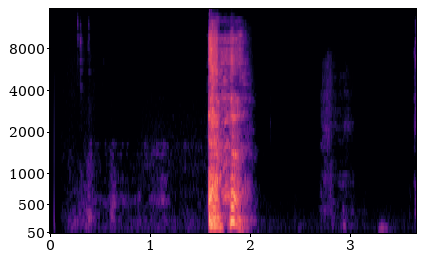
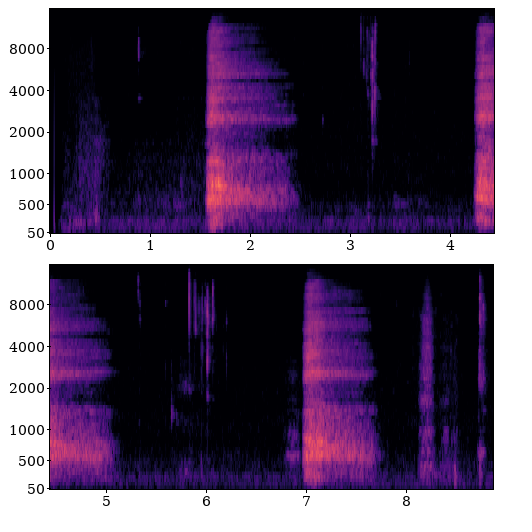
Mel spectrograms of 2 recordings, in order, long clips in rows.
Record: {"cough_length": "3.7 s", "cough_amplitude": 31694, "cough_signal_mean_std_ratio": 0.2, "exhalation_length": "8.9 s", "exhalation_amplitude": 5616, "exhalation_signal_mean_std_ratio": 0.34, "survey_phase": "beta (2021-08-13 to 2022-03-07)", "age": "45-64", "gender": "Male", "wearing_mask": "No", "symptom_none": true, "symptom_onset": "3 days", "smoker_status": "Never smoked", "respiratory_condition_asthma": false, "respiratory_condition_other": false, "recruitment_source": "REACT", "submission_delay": "2 days", "covid_test_result": "Negative", "covid_test_method": "RT-qPCR", "influenza_a_test_result": "Negative", "influenza_b_test_result": "Negative"}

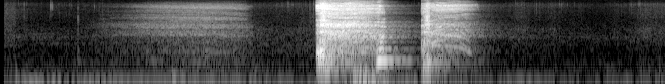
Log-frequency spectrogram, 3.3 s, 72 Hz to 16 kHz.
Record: {"cough_length": "3.3 s", "cough_amplitude": 18960, "cough_signal_mean_std_ratio": 0.31, "survey_phase": "beta (2021-08-13 to 2022-03-07)", "age": "45-64", "gender": "Female", "wearing_mask": "No", "symptom_cough_any": true, "smoker_status": "Ex-smoker", "respiratory_condition_asthma": false, "respiratory_condition_other": false, "recruitment_source": "REACT", "submission_delay": "1 day", "covid_test_result": "Negative", "covid_test_method": "RT-qPCR", "influenza_a_test_result": "Negative", "influenza_b_test_result": "Negative"}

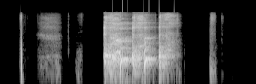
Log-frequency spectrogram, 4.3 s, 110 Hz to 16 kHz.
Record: {"three_cough_length": "4.3 s", "three_cough_amplitude": 31955, "three_cough_signal_mean_std_ratio": 0.41, "survey_phase": "beta (2021-08-13 to 2022-03-07)", "age": "18-44", "gender": "Female", "wearing_mask": "No", "symptom_cough_any": true, "symptom_runny_or_blocked_nose": true, "symptom_fatigue": true, "symptom_headache": true, "symptom_change_to_sense_of_smell_or_taste": true, "symptom_onset": "12 days", "smoker_status": "Ex-smoker", "respiratory_condition_asthma": false, "respiratory_condition_other": false, "recruitment_source": "REACT", "submission_delay": "1 day", "covid_test_result": "Positive", "covid_test_method": "RT-qPCR", "covid_ct_value": 23.0, "covid_ct_gene": "E gene"}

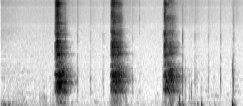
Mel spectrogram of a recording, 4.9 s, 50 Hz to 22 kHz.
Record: {"exhalation_length": "4.9 s", "exhalation_amplitude": 32768, "exhalation_signal_mean_std_ratio": 0.34, "survey_phase": "beta (2021-08-13 to 2022-03-07)", "age": "65+", "gender": "Male", "wearing_mask": "No", "symptom_cough_any": true, "symptom_runny_or_blocked_nose": true, "symptom_change_to_sense_of_smell_or_taste": true, "symptom_onset": "5 days", "smoker_status": "Ex-smoker", "respiratory_condition_asthma": false, "respiratory_condition_other": false, "recruitment_source": "REACT", "submission_delay": "2 days", "covid_test_result": "Negative", "covid_test_method": "RT-qPCR", "influenza_a_test_result": "Unknown/Void", "influenza_b_test_result": "Unknown/Void"}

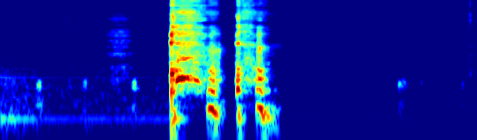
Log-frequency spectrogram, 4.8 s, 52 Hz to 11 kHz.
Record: {"cough_length": "4.8 s", "cough_amplitude": 32768, "cough_signal_mean_std_ratio": 0.29, "survey_phase": "beta (2021-08-13 to 2022-03-07)", "age": "65+", "gender": "Male", "wearing_mask": "No", "symptom_cough_any": true, "symptom_fatigue": true, "symptom_other": true, "symptom_onset": "12 days", "smoker_status": "Ex-smoker", "respiratory_condition_asthma": true, "respiratory_condition_other": true, "recruitment_source": "REACT", "submission_delay": "2 days", "covid_test_result": "Negative", "covid_test_method": "RT-qPCR", "influenza_a_test_result": "Negative", "influenza_b_test_result": "Negative"}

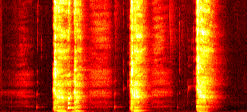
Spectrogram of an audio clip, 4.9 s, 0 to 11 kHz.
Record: {"three_cough_length": "4.9 s", "three_cough_amplitude": 9717, "three_cough_signal_mean_std_ratio": 0.38, "survey_phase": "alpha (2021-03-01 to 2021-08-12)", "age": "18-44", "gender": "Female", "wearing_mask": "No", "symptom_shortness_of_breath": true, "symptom_headache": true, "symptom_change_to_sense_of_smell_or_taste": true, "symptom_loss_of_taste": true, "symptom_onset": "3 days", "smoker_status": "Ex-smoker", "respiratory_condition_asthma": false, "respiratory_condition_other": false, "recruitment_source": "Test and Trace", "submission_delay": "2 days", "covid_test_result": "Positive", "covid_test_method": "RT-qPCR", "covid_ct_value": 12.4, "covid_ct_gene": "N gene", "covid_ct_mean": 12.7, "covid_viral_load": "70000000 copies/ml", "covid_viral_load_category": "High viral load (>1M copies/ml)"}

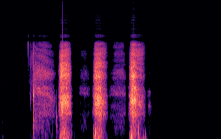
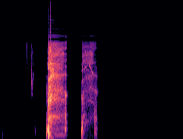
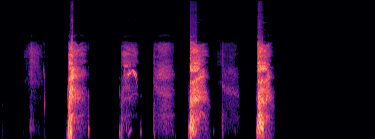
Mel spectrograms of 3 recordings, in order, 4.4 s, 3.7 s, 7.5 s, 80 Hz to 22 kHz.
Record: {"exhalation_length": "4.4 s", "exhalation_amplitude": 32768, "exhalation_signal_mean_std_ratio": 0.33, "cough_length": "3.7 s", "cough_amplitude": 32768, "cough_signal_mean_std_ratio": 0.24, "three_cough_length": "7.5 s", "three_cough_amplitude": 32768, "three_cough_signal_mean_std_ratio": 0.28, "survey_phase": "beta (2021-08-13 to 2022-03-07)", "age": "45-64", "gender": "Female", "wearing_mask": "No", "symptom_cough_any": true, "symptom_runny_or_blocked_nose": true, "symptom_onset": "12 days", "smoker_status": "Never smoked", "respiratory_condition_asthma": false, "respiratory_condition_other": false, "recruitment_source": "REACT", "submission_delay": "2 days", "covid_test_result": "Negative", "covid_test_method": "RT-qPCR", "influenza_a_test_result": "Negative", "influenza_b_test_result": "Negative"}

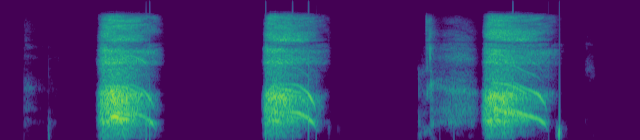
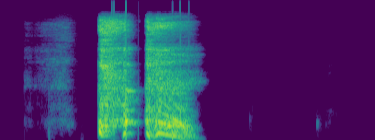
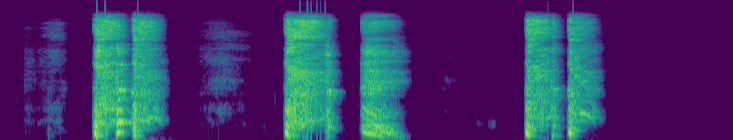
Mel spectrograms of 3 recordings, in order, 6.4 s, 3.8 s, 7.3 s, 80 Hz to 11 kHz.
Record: {"exhalation_length": "6.4 s", "exhalation_amplitude": 15520, "exhalation_signal_mean_std_ratio": 0.39, "cough_length": "3.8 s", "cough_amplitude": 27102, "cough_signal_mean_std_ratio": 0.38, "three_cough_length": "7.3 s", "three_cough_amplitude": 28000, "three_cough_signal_mean_std_ratio": 0.39, "survey_phase": "beta (2021-08-13 to 2022-03-07)", "age": "18-44", "gender": "Male", "wearing_mask": "No", "symptom_cough_any": true, "symptom_runny_or_blocked_nose": true, "symptom_fatigue": true, "symptom_headache": true, "symptom_change_to_sense_of_smell_or_taste": true, "symptom_loss_of_taste": true, "symptom_other": true, "symptom_onset": "4 days", "smoker_status": "Never smoked", "respiratory_condition_asthma": false, "respiratory_condition_other": false, "recruitment_source": "REACT", "submission_delay": "1 day", "covid_test_result": "Positive", "covid_test_method": "RT-qPCR", "covid_ct_value": 22.0, "covid_ct_gene": "E gene", "influenza_a_test_result": "Unknown/Void", "influenza_b_test_result": "Unknown/Void"}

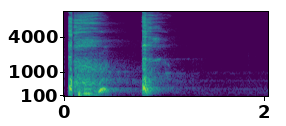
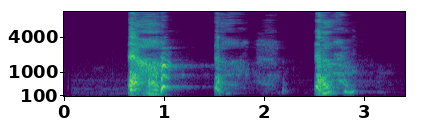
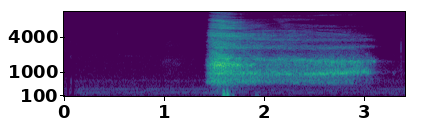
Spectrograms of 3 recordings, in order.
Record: {"cough_length": "2.0 s", "cough_amplitude": 32559, "cough_signal_mean_std_ratio": 0.31, "three_cough_length": "3.4 s", "three_cough_amplitude": 32768, "three_cough_signal_mean_std_ratio": 0.33, "exhalation_length": "3.4 s", "exhalation_amplitude": 10831, "exhalation_signal_mean_std_ratio": 0.48, "survey_phase": "beta (2021-08-13 to 2022-03-07)", "age": "45-64", "gender": "Female", "wearing_mask": "No", "symptom_cough_any": true, "symptom_onset": "12 days", "smoker_status": "Never smoked", "respiratory_condition_asthma": false, "respiratory_condition_other": false, "recruitment_source": "REACT", "submission_delay": "0 days", "covid_test_result": "Negative", "covid_test_method": "RT-qPCR", "influenza_a_test_result": "Negative", "influenza_b_test_result": "Negative"}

